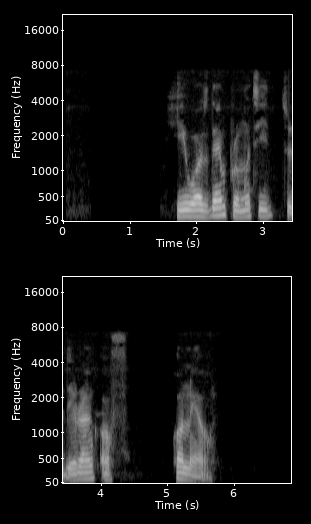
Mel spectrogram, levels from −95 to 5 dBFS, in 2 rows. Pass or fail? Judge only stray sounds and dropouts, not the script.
pass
